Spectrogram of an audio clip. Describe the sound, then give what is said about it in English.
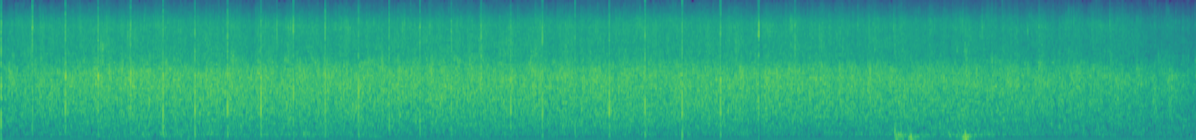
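A large audience at a Cornell alumni gathering claps in sustained applause for the standing Board of Trustees for about twelve seconds, a dense, steady wash of many hands that stays loud throughout and tapers only slightly at the end, with no talking. “In fact, the entire Board of Trustees is really quite amazing, and even though we've been doing a lot of acknowledgement, can I ask all the trustees to stand, and let's give them one more round of applause.”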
